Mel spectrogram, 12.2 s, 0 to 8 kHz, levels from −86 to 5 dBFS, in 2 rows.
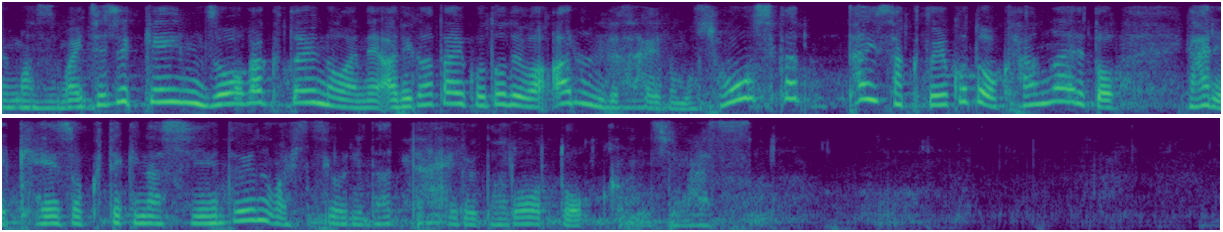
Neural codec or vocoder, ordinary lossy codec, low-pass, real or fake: codec, 16 kHz, 4.8 kbps, FACodec; Opus, 32 kbps; 7.2 kHz; fake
